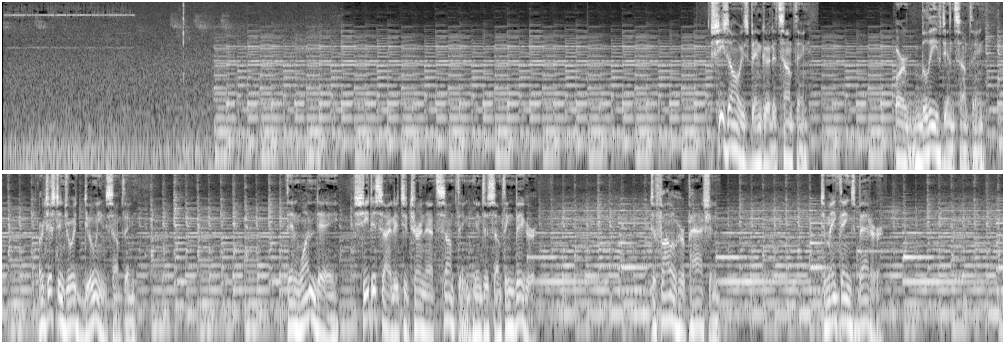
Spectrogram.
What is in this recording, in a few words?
US English; 92sec Facebook Womens Day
